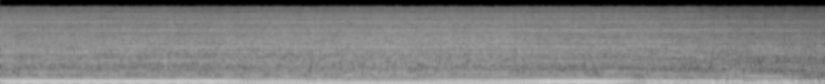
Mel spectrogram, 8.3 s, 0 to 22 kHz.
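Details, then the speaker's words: Zontes 125 motorcycle, warmed up with choke off, after its tank full of rust, twigs and water; uneven idle wavering and dipping; owner suspects kinked fuel pipe limiting fuel flow, fuel starvation. "so the choke is off now and it's still a bit stuttering but we have to see what's going on"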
